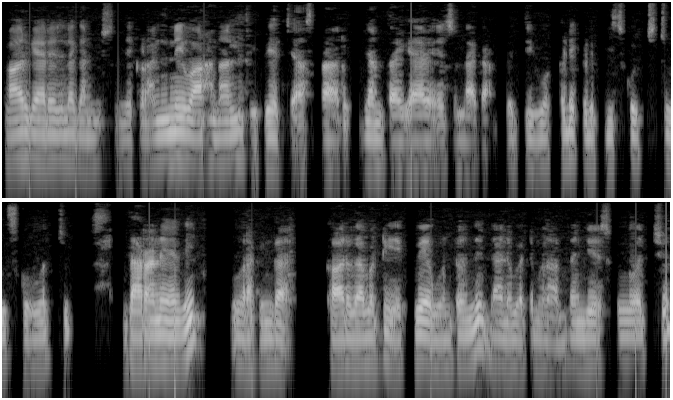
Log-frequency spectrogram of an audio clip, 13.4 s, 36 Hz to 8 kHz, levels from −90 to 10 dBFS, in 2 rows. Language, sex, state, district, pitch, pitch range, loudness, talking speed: Telugu, male, Andhra Pradesh, Krishna, 100 Hz, 95-105 Hz, -23 LUFS, 105 wpm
